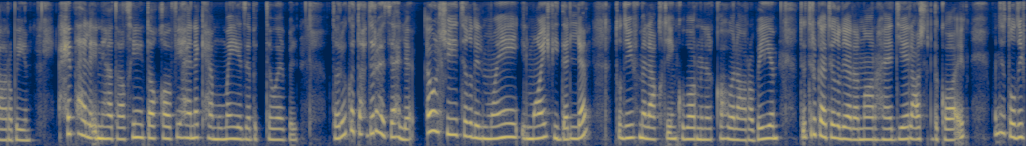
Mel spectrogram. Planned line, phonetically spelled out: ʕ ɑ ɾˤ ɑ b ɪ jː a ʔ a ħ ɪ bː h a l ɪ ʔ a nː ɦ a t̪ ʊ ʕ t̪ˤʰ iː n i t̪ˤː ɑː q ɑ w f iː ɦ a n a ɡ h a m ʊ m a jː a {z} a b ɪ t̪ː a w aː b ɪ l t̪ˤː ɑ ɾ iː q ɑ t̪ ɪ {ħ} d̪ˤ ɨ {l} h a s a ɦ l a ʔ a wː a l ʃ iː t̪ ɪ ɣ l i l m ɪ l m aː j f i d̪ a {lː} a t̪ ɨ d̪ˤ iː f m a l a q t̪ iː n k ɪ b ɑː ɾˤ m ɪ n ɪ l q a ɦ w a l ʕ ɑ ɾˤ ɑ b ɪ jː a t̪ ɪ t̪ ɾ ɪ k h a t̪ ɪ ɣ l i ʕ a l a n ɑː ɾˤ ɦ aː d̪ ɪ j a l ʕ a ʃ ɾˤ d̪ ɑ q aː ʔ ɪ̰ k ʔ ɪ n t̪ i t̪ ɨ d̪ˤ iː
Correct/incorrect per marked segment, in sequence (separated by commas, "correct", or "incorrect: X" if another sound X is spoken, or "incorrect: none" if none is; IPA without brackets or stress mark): correct, correct, incorrect: ɾ, correct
